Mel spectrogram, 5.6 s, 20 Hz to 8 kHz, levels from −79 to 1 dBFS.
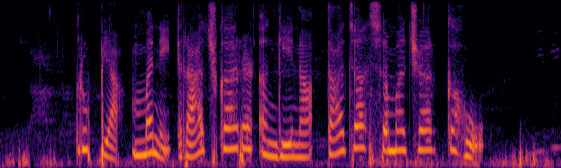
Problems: none marked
